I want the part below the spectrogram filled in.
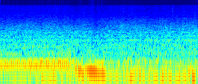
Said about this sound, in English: Dual exhaust, good sound.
